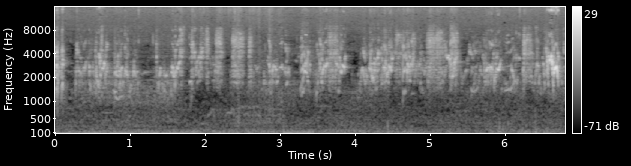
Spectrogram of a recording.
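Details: Budgerigar in good spirits, chirping and chattering busily with clicks and squawky notes, over a faint low hum.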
